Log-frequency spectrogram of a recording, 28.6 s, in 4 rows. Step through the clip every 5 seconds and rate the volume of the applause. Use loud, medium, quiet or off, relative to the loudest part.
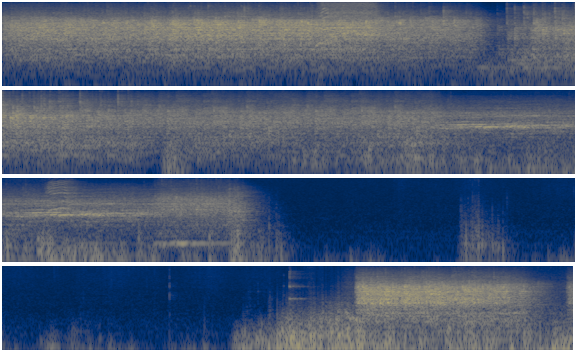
loud, medium, medium, medium, off, loud.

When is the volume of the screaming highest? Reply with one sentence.
The volume of the screaming peaks at 4 seconds.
